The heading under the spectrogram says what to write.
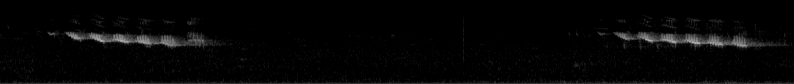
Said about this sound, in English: And I'm going to play the wood thrush song so you can get a better understanding of the song and the changes in their pitch.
